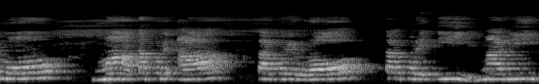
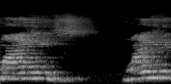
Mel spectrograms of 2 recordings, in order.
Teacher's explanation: মাইরে খেয়াল করো, ইটা কিন্তু আগে চলে আসছে, রটা পরে চলে গেছে, অর্থাৎ পরের ই আগে চলে আসছে। মাই শব্দে ই ছিল পরে, কিন্তু মাইর শব্দে ই চলে আসছে আগে।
